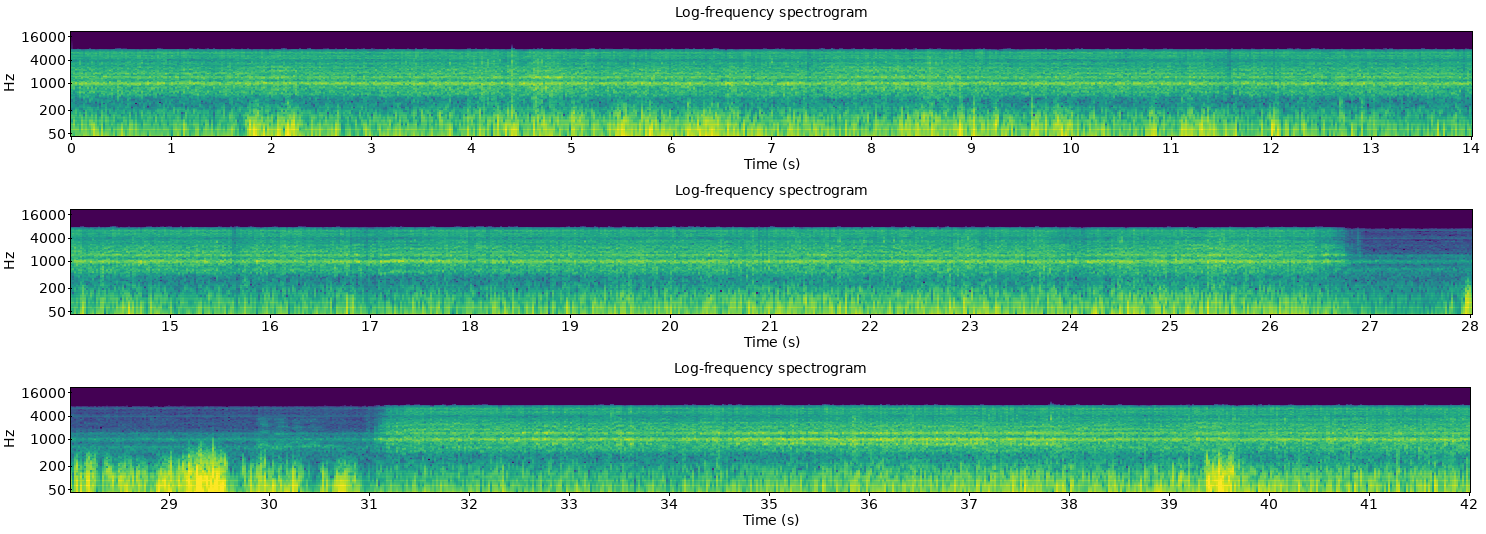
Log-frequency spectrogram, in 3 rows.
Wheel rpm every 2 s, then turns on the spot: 160, 160, 170, 160, 160, 160, 160, 160, 150, 160, 160, 150, 150, 30, 0, 70, 160, 160, 160, 160, 160.
26-28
